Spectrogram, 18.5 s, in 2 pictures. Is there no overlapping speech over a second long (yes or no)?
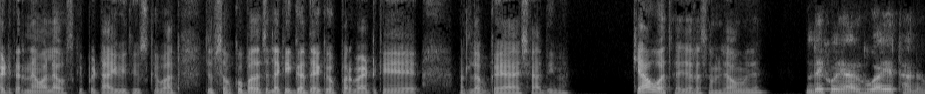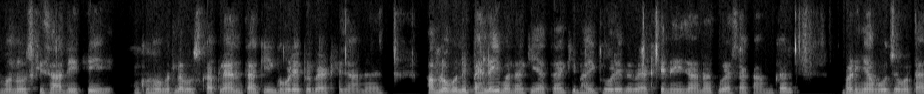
yes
